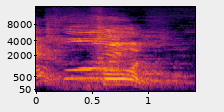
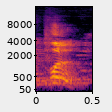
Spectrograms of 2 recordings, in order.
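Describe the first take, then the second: First: फूल with a long, held oo. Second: फुल with a quick, short u. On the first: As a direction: draw out the vowel in फूल. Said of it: "इसको बोलेंगे फूल". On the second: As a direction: cut the vowel of फुल short. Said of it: "इसको बोलेंगे फुल". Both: Shown as a demonstration.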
